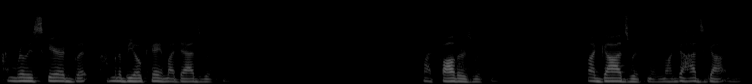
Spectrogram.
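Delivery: soft, hushed words of trust; quiet prayer. Shown as a demonstration. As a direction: say it softly, as if praying to yourself. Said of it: "we can say".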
